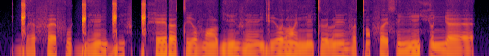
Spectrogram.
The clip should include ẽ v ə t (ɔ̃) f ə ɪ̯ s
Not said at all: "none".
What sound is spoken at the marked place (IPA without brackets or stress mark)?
ɔ̃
